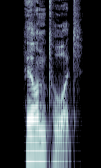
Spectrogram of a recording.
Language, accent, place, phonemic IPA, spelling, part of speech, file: German, Germany, Berlin, /ˈhɪʁnˌtoːt/, hirntot, adjective, De-hirntot.ogg
- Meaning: brain-dead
